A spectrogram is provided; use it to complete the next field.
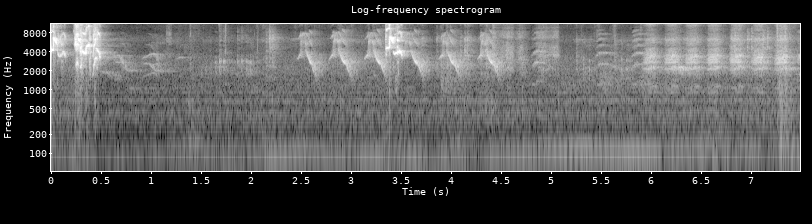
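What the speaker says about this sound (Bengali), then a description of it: "বাইরেও কিছু পাখি ডাকছে, কি পাখি কে জানে" Birds call outdoors with bursts of sharp chirps and squawks, a run of rapid descending whistled notes, and steadier high chatter near the end, moderately loud over a low background hum.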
